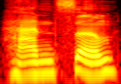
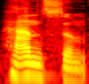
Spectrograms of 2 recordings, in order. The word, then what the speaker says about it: handsome: It is not handsome. It is rather handsome. It is completely D silent.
